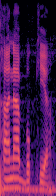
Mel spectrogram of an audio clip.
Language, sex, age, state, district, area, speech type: Urdu, male, 30-45, Uttar Pradesh, Lucknow, rural, spontaneous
